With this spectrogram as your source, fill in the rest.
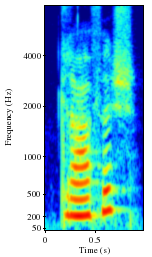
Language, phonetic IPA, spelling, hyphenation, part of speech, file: German, [ˈɡʁaːfɪʃ], graphisch, gra‧phisch, adjective, De-graphisch.ogg
- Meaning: alternative spelling of grafisch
